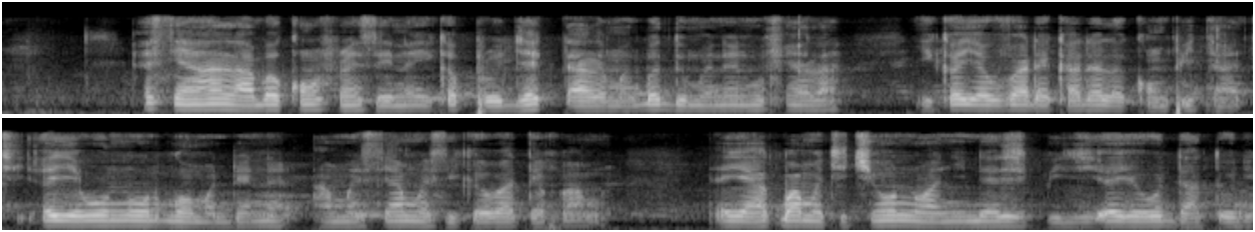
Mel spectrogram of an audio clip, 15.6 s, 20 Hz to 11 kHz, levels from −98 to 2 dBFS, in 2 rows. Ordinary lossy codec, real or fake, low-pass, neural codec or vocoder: MP3, 64 kbps; real; 7.2 kHz; none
